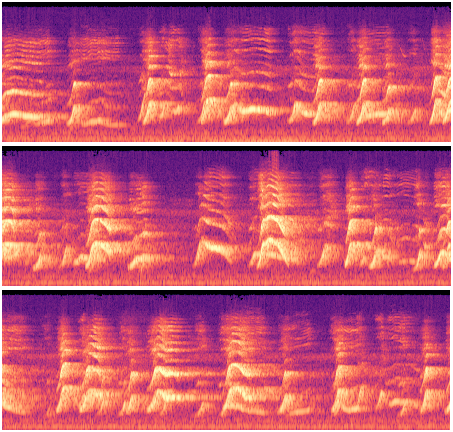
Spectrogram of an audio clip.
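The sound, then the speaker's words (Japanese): A mated animal pair's duet call: a long run of loud, whooping hoots that sweep up and down in pitch, repeating in a quick, steady rhythm with a howling, dog-like tone, and no talking. “歌ってますね歌ってますよね歌ってますねななんとなくこう声だけ聞くと、はい、こう犬がこうなんかこう遠吠えしてるみたいなそんなトーンで聞こえますけど”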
